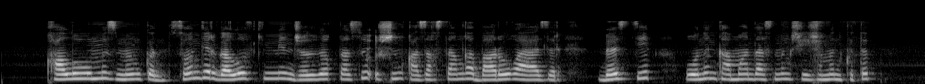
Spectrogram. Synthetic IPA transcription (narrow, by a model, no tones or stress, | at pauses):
qʰɑlˠuəməzmʏmkʲɪnso̞nd̪eɾɡolˠofkʲinme̞nʒod̪əɾəq̚t̪ɑsuʔʏʃɪɴqʰɑzɑqst̪ɑɴʁɑbɑɾuʁɑæzɪɾ | bɪzt̪ʰe̞k | wo̞nəɴkʰo̞mand̪asənəɴʃe̞ʃɪmɪŋkʲʰʏt̪ɪp̚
